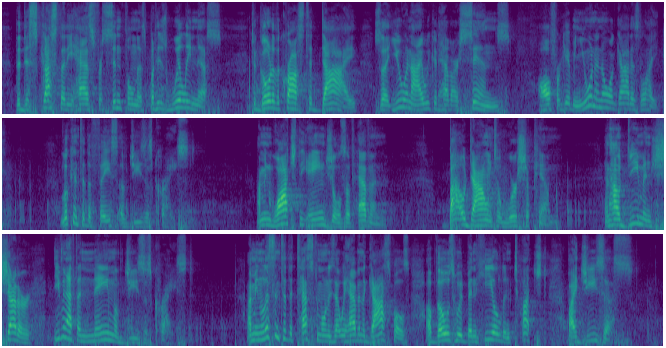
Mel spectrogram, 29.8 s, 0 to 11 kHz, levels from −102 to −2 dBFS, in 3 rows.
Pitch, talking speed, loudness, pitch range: 160 Hz, 180 wpm, -43 LUFS, 145-185 Hz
